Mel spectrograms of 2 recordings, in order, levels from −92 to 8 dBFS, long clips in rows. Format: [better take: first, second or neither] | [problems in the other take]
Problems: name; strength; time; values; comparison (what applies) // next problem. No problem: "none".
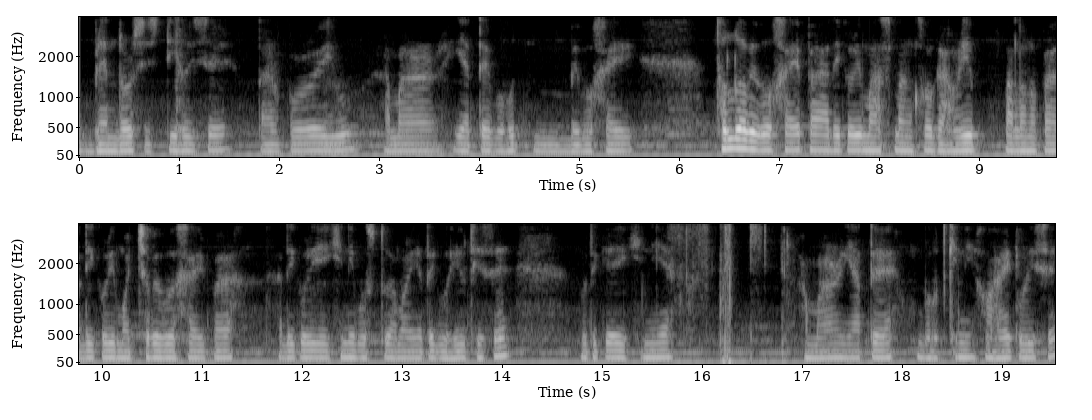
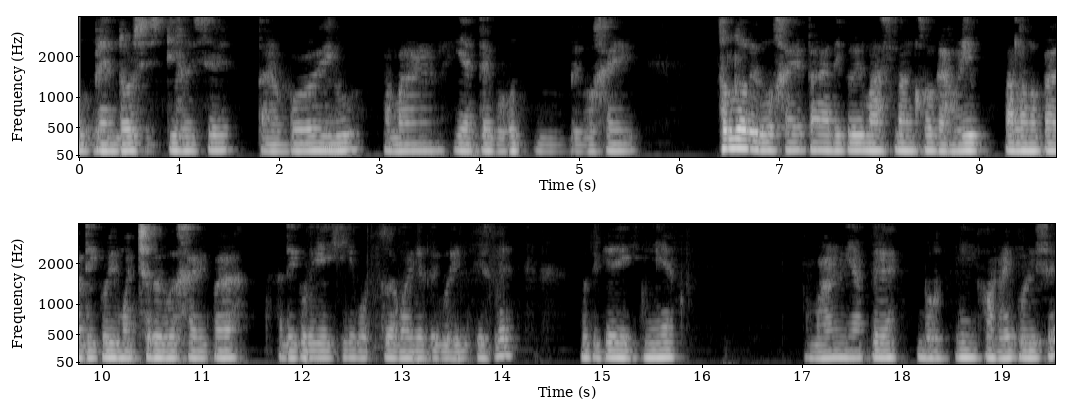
first | noise reduction (neural mask model DeepFilterNet 3)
